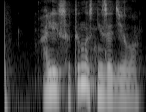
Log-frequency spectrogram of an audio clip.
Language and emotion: Russian, neutral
